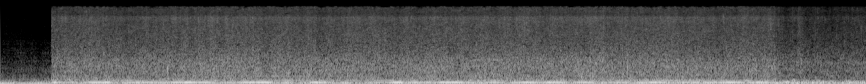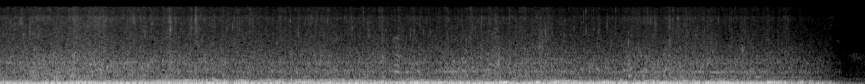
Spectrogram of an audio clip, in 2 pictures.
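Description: Motorboat engine running steadily under way with a low hum, over the splash of its churning wake; the water noise comes in suddenly about half a second in.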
